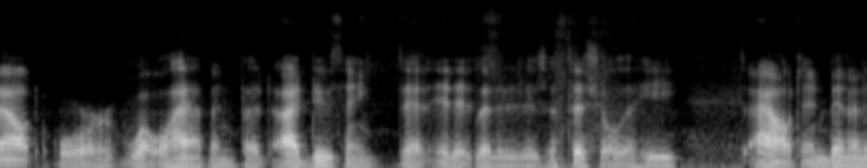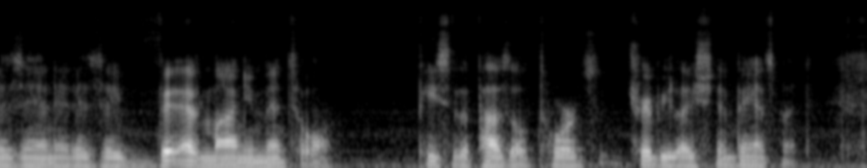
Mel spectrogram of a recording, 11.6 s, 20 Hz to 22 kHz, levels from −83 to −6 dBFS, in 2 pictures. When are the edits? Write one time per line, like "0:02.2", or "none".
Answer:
0:03.2
0:04.9
0:07.1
